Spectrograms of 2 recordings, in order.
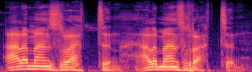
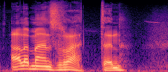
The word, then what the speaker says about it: allemansrätten: But allemansratten, I think you have to, it's a r, and then 10 sort of fires out the end of the word. But this word, Allemansrätten, since I've learned it now.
